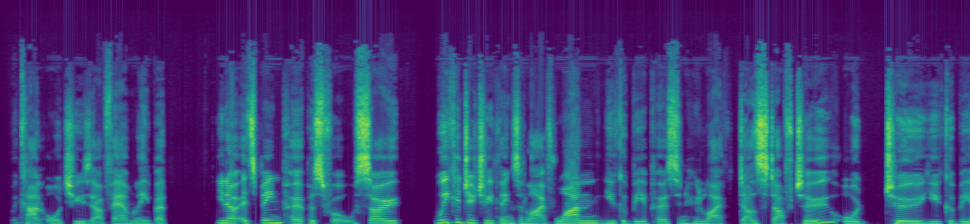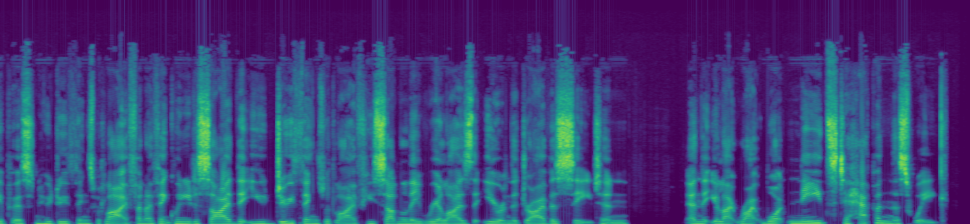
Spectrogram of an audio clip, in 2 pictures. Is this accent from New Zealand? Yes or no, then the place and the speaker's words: yes; New Zealand; growing up in New Zealand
